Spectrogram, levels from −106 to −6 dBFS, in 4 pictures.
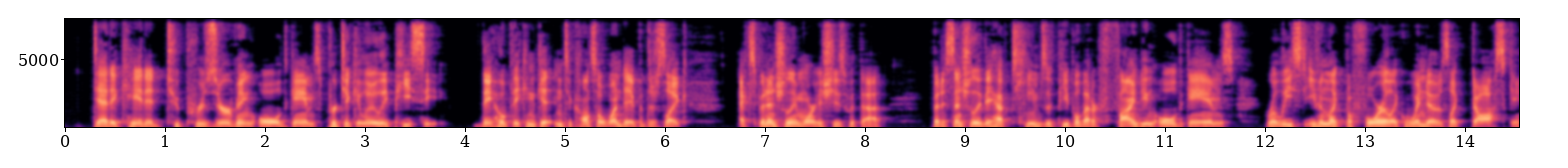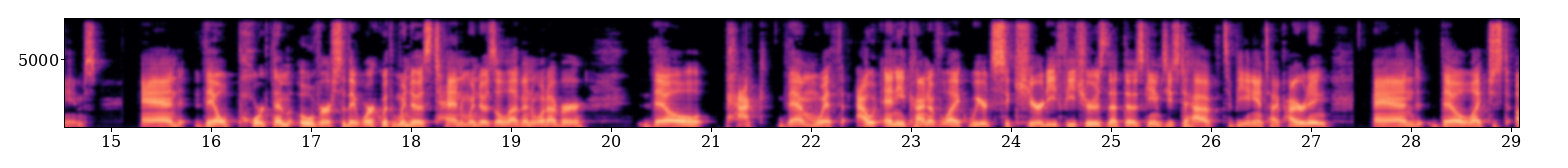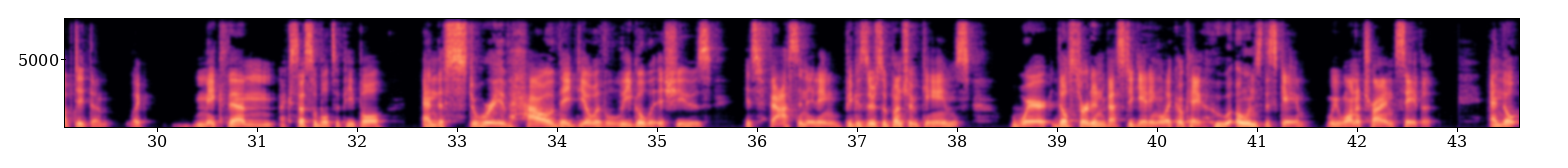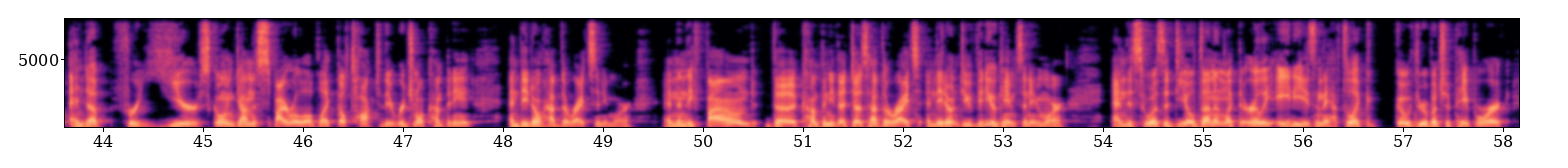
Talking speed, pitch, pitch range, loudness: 195 wpm, 130 Hz, 115-145 Hz, -21 LUFS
